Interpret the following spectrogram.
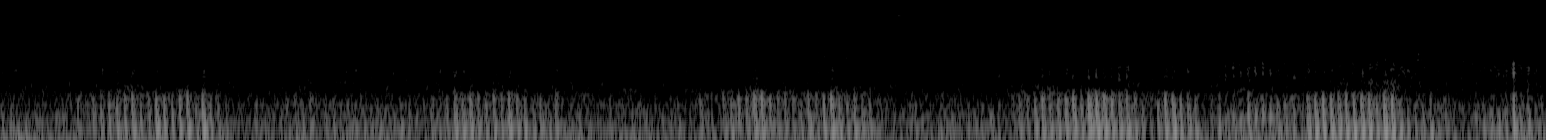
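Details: Momi, a stray cat, purring steadily and deeply, the low rumble swelling in soft pulses about every one and a half seconds against a quiet background.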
